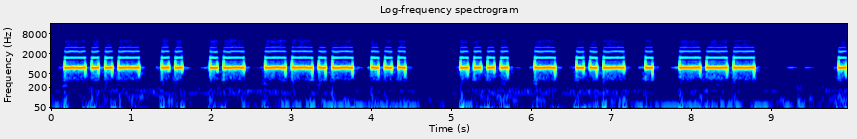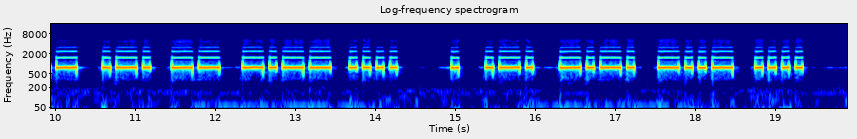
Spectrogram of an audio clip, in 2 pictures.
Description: Morse code, heard as a keyed tone, about 14 wpm, 770 Hz. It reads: XIAQS HTUEO ARMYH ERCXH
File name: Onlinelehrgang / morsen / DJ4UF Morsen12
